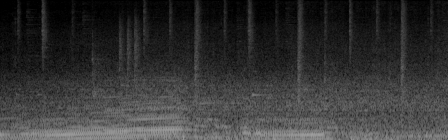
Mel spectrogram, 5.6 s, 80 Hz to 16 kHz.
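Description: A car driven hard on a brand-new stage 2.5 clutch, its engine revving loudly and steadily with rising and falling pitch through the shifts, close and continuous without talk.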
